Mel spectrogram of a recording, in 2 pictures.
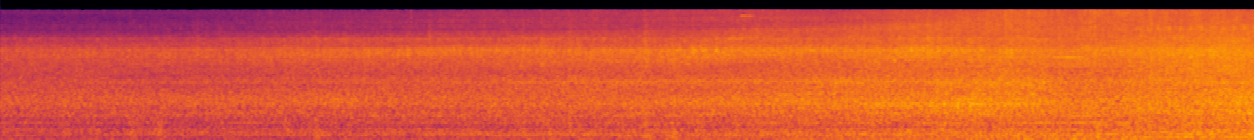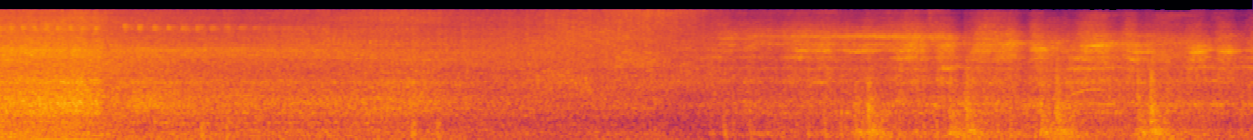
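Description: A train approaching and passing. Its sound builds steadily to a peak about halfway through and drops off sharply just after. Near the end comes a run of wheel clacks over rail joints.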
